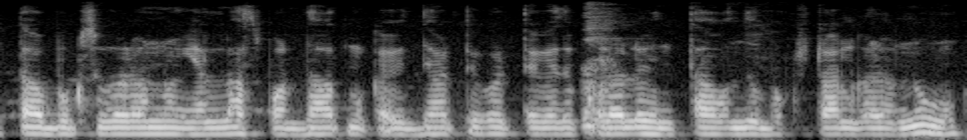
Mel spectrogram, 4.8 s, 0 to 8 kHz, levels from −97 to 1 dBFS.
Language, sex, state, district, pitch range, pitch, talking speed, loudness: Kannada, male, Karnataka, Bijapur, 130-135 Hz, 135 Hz, 160 wpm, -19 LUFS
